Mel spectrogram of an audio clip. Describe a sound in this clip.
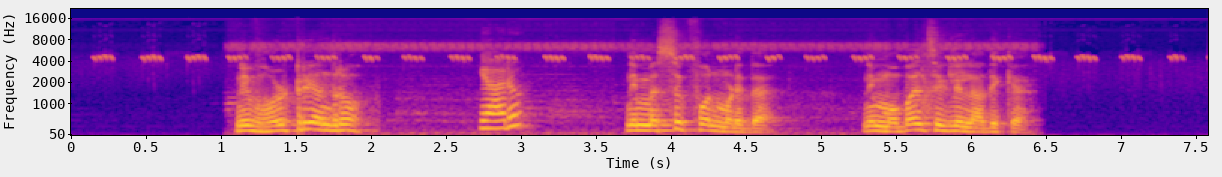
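A woman speaks tensely close by.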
